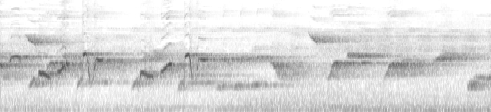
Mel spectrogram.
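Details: White-rumped shama in vigorous song meant to trigger other shamas into agitated replies: two rising, stepped whistled phrases with sharp accents, followed by long level whistles at several pitches.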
